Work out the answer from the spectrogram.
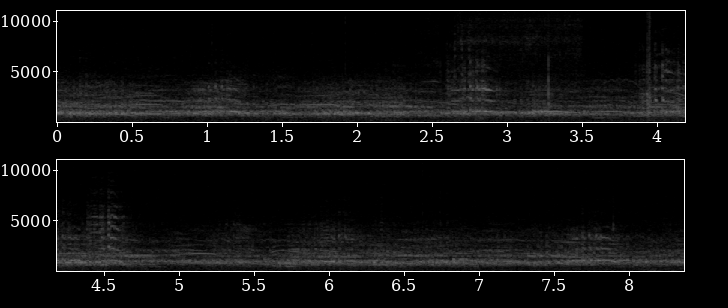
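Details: Common cranes waking at a huge winter roost, mid-January, Tablas de Daimiel, Spain, in icy fog before sunrise. Continuous layered bugling from many birds, with a few louder rolling calls standing out. Greylag geese and teal also share the roost.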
